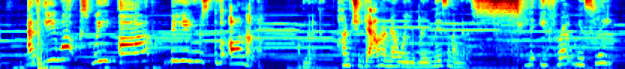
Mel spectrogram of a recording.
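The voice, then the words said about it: Inconsistent put-on Cockney-Australian accent. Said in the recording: “This Ewok's a bit cockney. ... There's a little Australian in there too. Yeah. It's really inconsistent. My accent is all over the place.”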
